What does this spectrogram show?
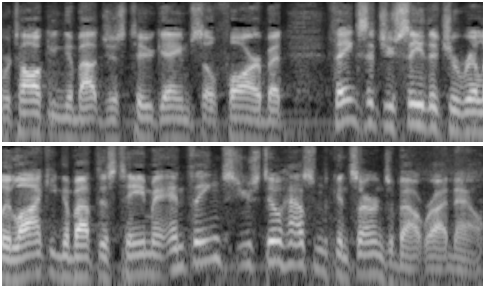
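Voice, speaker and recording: Speaking at a fairly quick pace with hardly any pauses, a man uses a medium pitch with very wide pitch swings and vocal fry. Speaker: radio host. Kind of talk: radio sports show interviews. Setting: live from restaurant.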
